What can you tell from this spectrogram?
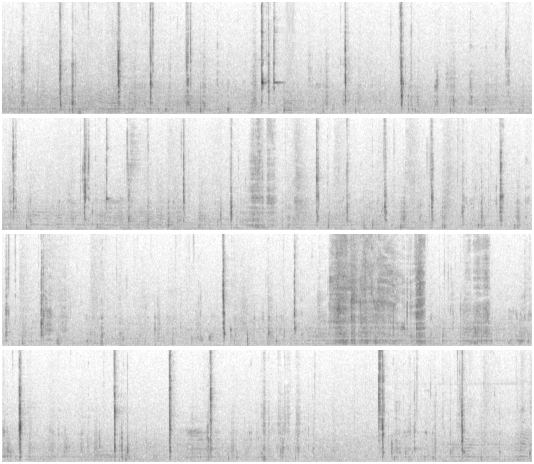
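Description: A person eating fried noodles with chopsticks: close-up chewing and mouth sounds with frequent short, sharp clicks throughout. A louder, rushing sound lasting about a second comes partway through.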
